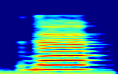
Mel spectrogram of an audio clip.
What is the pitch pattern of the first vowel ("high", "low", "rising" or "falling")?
high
